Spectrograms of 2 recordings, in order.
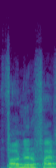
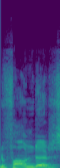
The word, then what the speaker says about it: Founder Five: Founder Five bacanya. Oh founder five. Oh bukan The Founders.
